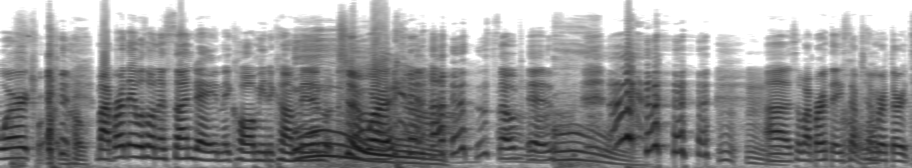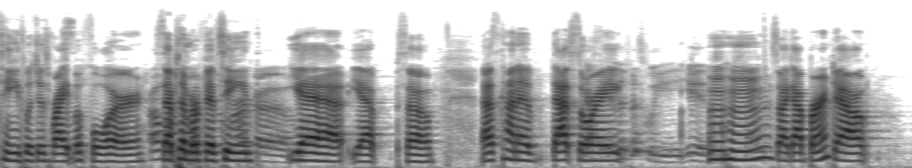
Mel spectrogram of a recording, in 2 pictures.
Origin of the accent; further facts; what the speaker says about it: Maryland, United States; now in Atlanta, United States; I'm from Maryland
